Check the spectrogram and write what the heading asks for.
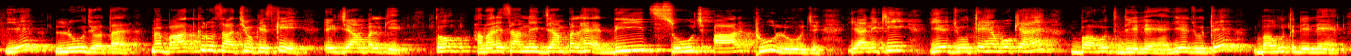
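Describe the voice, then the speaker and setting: High-voiced male teacher, echoey room. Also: darkish tone. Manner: asks the class rhetorical questions constantly, addressing them as companions; stretches out spelled words and examples slowly. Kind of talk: classroom vocabulary lesson. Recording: roomy, slightly dull sound.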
